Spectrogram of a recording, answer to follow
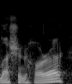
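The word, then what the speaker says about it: לשון הרע: One is something called Lashon Hara, or you might have heard it called Lashon Hora. It's just a different Ashkenazi pronunciation.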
